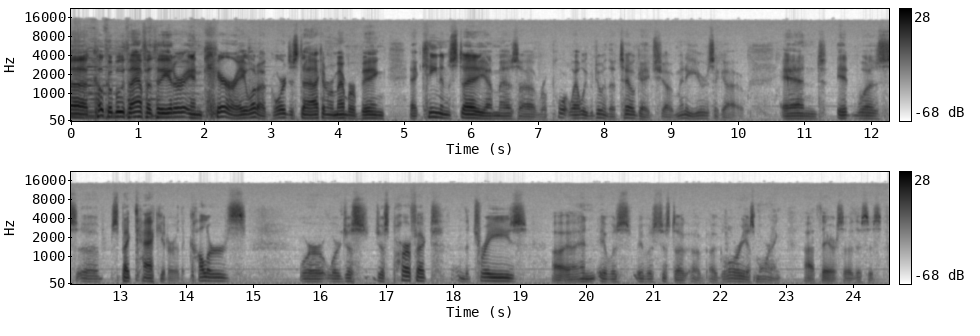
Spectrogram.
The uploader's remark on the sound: Broadcasting live from the NC Wine Festival.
